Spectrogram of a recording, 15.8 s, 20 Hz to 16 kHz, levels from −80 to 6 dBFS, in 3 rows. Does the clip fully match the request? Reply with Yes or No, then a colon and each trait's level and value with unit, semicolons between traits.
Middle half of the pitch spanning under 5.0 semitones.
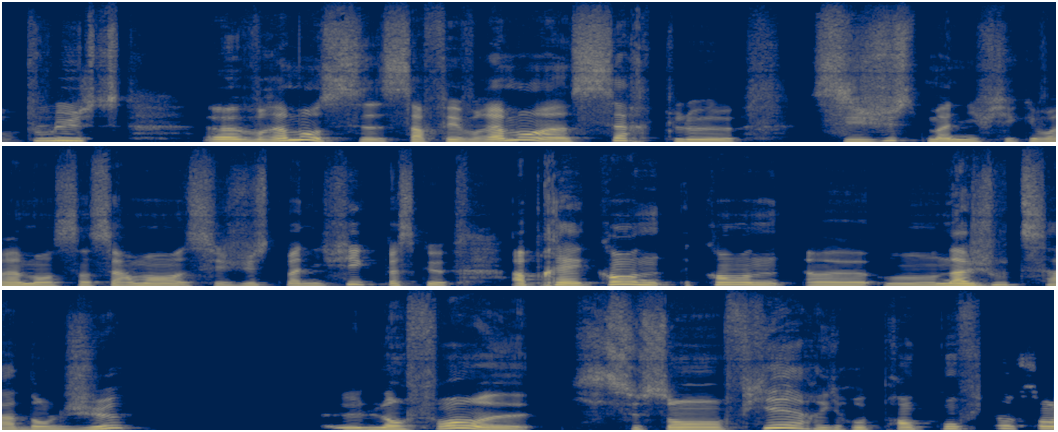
No: wide, 5.6 semitones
